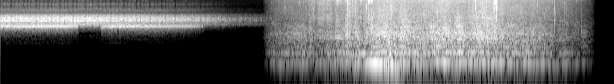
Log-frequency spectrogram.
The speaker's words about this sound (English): The male cicada opens flaps on the side of its body and vibrates the skin inside. This makes a sound.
